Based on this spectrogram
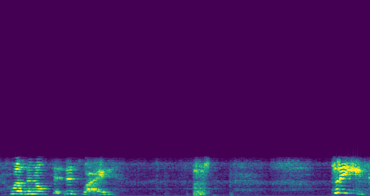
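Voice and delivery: ordinary delivery

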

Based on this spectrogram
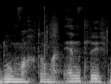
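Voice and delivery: usual speaking voice

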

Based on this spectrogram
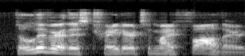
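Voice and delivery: princess's ringing order. A narrator's reading. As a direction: command it in a ringing voice. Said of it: "she said in a ringing voice".

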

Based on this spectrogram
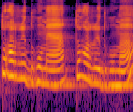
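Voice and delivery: تعرضهما drawn out slowly with an emphatic ض; slow demo pronunciation. Shown as a demonstration. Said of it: "حرف الضاد في وسط الكلمة". (نطق بطيء لتعرضهما مع تفخيم الضاد)

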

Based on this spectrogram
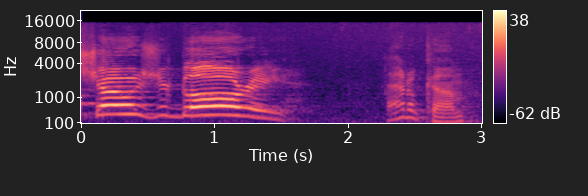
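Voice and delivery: usual speaking voice

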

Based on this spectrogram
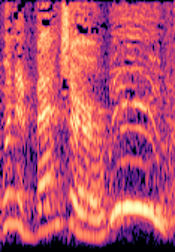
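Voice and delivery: high, loud sarcastic whoop; fake cheer. Sarcastic about sagging, high loud fake whoop. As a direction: celebrate as if it were good news.

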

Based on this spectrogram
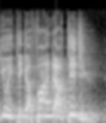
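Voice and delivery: high, loud mock threat from a big dude; menacing tough guy. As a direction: play the big guy looming over him.

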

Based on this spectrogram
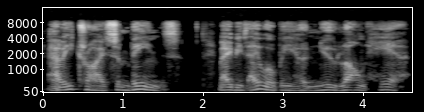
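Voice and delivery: plain reading voice

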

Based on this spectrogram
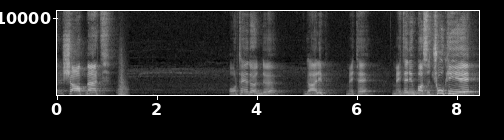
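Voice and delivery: normal talking voice

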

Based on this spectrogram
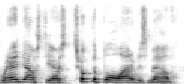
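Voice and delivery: ordinary delivery

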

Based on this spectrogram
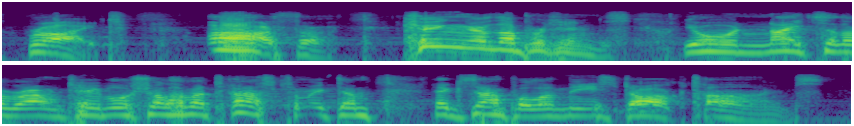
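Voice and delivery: loud, grand divine proclamation; commanding God. Acted. Plays God giving the quest.

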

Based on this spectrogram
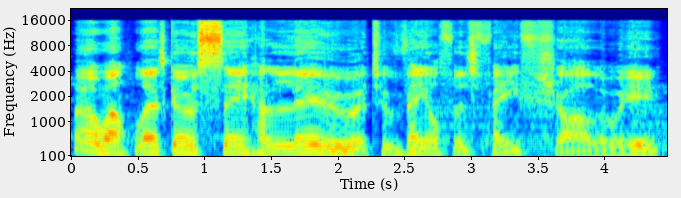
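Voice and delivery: normal talking voice

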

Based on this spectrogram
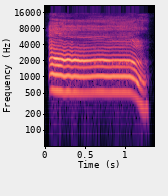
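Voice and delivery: a sudden high yelp, like being hit; sharp high yelp. Acted. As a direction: yelp in alarm. Game character battle cry.

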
